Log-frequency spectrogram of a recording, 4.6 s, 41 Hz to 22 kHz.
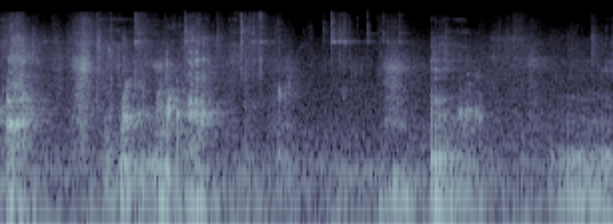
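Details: An 8-month-old American bulldog and a 6-year-old English bulldog grumble and growl in short, rough bursts while playing, with a few snorting huffs between them.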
